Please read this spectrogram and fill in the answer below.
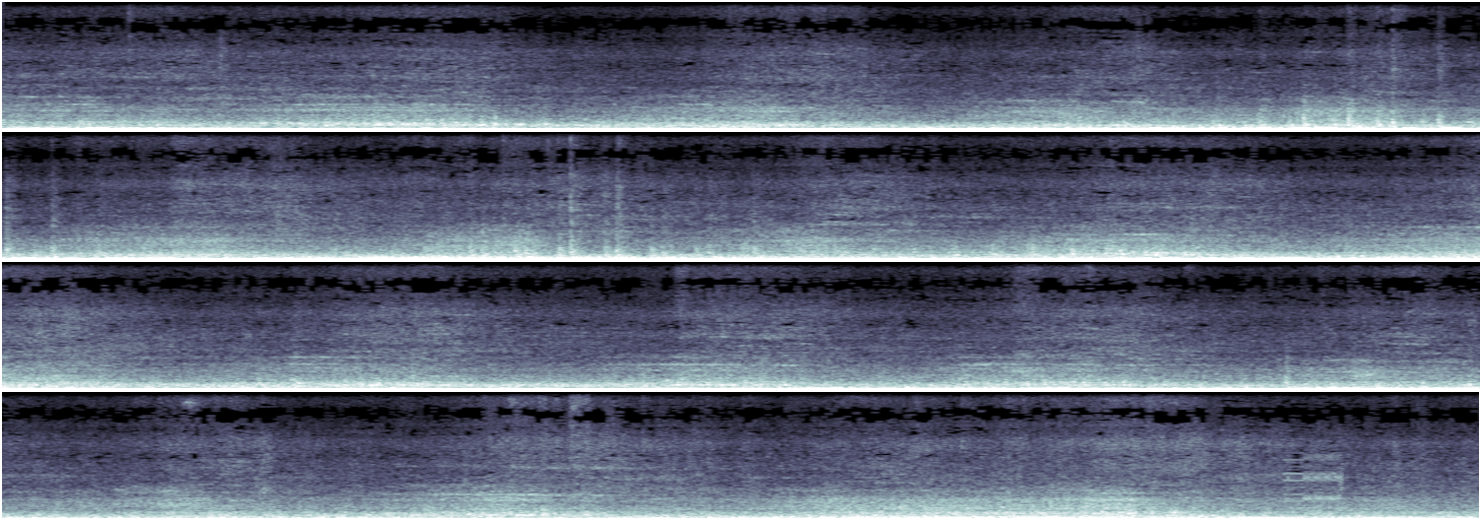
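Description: Double-stack container well cars of a freight train rolling past close by. A steady, loud rumble of steel wheels on rail, with repeated clickety-clack as the wheels cross rail joints.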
